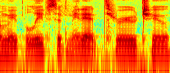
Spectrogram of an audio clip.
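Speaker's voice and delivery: ordinary talk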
